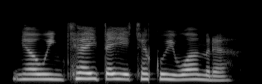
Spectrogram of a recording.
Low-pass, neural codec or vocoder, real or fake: 7.2 kHz; codec, 16 kHz, 2 kbps, X-Codec, HuBERT features, trained on balanced general audio; fake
